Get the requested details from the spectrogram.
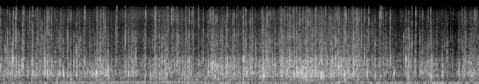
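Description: Long nails scratch and squeeze the sides of a full, clear plastic bag of cereal puffs held upright. The result is a dense, continuous crinkling and rustling, strongest in the mids with bright crackles, over a faint low rumble.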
